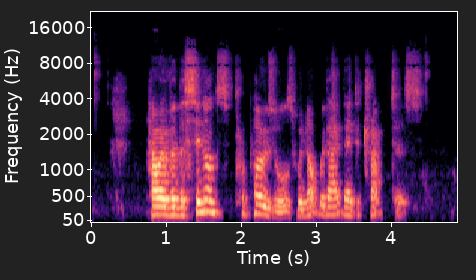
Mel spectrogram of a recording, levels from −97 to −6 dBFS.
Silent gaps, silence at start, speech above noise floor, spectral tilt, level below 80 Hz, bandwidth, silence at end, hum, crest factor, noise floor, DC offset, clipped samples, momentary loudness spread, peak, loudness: none; 0.75 s; 34 dB; -6 dB/octave; -68 dBFS; 10.5 kHz; 0.5 s; none; 18 dB; -52 dBFS; under 0.1%; under 0.1%; 20 LU; -2 dBFS; -18 LUFS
